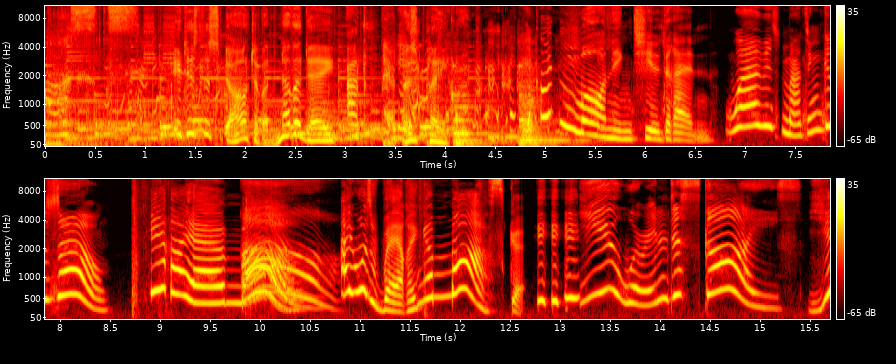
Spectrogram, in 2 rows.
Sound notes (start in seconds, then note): 9.6 exclaiming; 12.8 giggles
